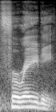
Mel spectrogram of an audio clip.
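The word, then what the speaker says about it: Furedi: Faradi. That's how you pronounce it.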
